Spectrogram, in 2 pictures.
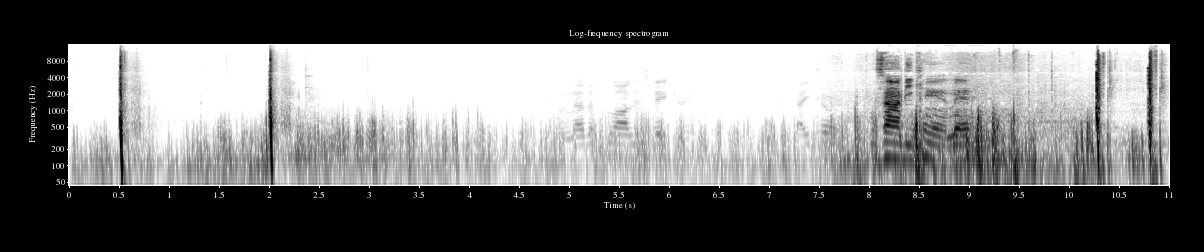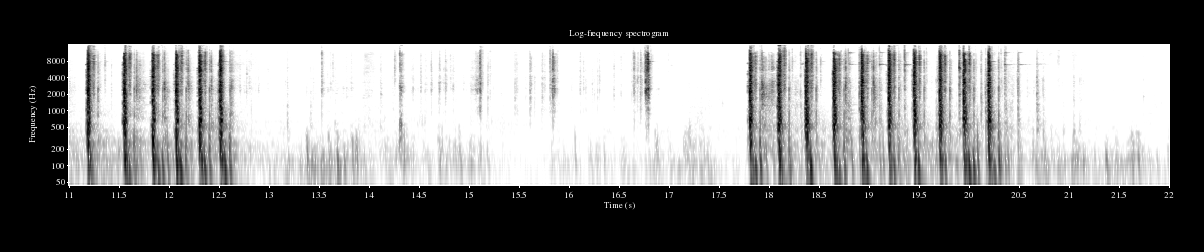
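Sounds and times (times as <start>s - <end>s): pistol shots: 0.5s - 0.7s, 2.0s - 2.4s, 10.3s - 12.7s, 17.8s - 20.5s.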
